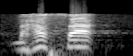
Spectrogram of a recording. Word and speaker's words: Sambuddhassa: Thì là mình thường hay đọc là Sambuddhassa, tức là mất chữ H. Rồi thì là có khi mình lại đọc là Thassa. Thassa thì cũng thì là mất chữ D. Cho nên là phải đọc đúng là phải đọc Dhassa.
